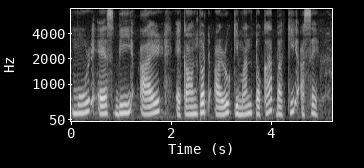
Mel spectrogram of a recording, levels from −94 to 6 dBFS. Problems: background sounds at intervals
